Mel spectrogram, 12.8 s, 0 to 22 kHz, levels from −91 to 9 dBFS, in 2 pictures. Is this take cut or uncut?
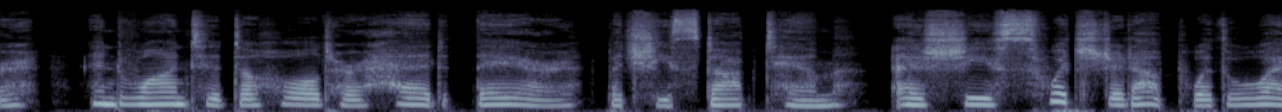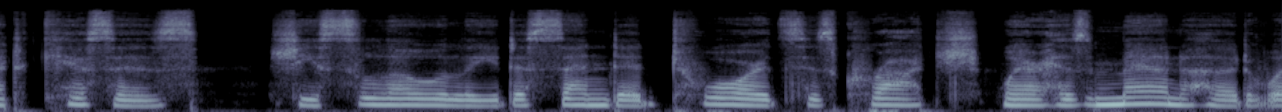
cut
